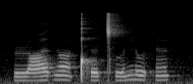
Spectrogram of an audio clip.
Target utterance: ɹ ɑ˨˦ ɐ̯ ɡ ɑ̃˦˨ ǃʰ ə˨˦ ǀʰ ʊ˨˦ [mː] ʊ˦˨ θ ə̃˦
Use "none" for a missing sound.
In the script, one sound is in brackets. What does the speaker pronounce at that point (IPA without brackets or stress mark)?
n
